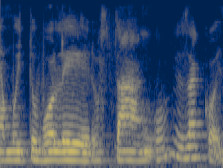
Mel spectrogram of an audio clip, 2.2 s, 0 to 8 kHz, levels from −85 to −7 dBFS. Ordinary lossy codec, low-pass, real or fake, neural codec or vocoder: none; 7.2 kHz; real; none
